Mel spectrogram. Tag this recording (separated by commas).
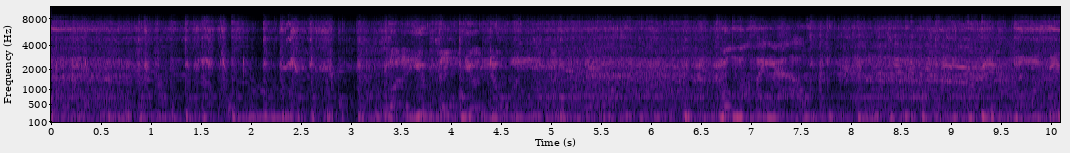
Speech, Music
